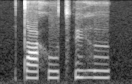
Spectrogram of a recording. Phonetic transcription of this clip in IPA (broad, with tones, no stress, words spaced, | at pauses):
tɑ˨xu˨t͡sʼy˦ɦɯ˦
